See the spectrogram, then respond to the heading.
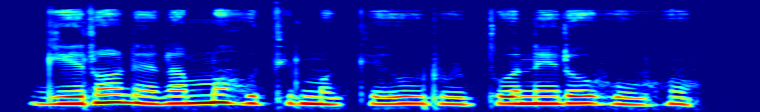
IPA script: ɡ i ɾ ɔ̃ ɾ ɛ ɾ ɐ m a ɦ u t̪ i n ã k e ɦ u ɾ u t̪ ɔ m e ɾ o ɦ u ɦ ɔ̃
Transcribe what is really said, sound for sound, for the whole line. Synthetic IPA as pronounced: ɡ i ɾ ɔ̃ ɾ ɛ ɾ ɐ m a ɦ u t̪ i m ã k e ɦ u ɾ u t̪ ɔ n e ɾ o ɦ u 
